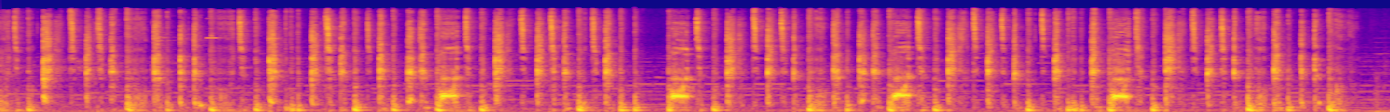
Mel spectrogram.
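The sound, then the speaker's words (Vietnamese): Loud beatboxing into a microphone: a voice mimics a drum kit with fast, steady rhythmic kicks, sharp snare clicks and hissing hi-hats, with short hummed tones recurring every couple of seconds, and no talking. “ngày xưa anh có thể showcase một tí được không đi beatbox rồi ừ, thể hiện cho các bạn thấy là ok ok để thế đơn giản mà nhưng mà chỉ sợ mic nó không bắt được thôi”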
